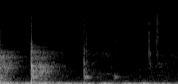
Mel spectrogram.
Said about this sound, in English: And now he's starting to bang on the door.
